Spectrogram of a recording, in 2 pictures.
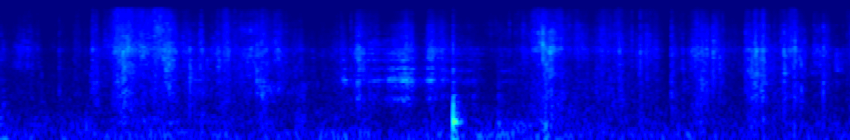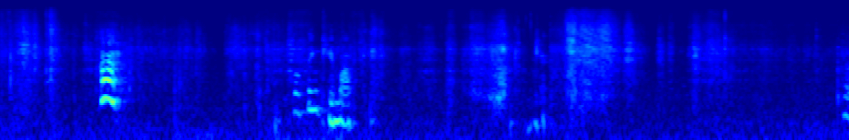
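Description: Crepe-paper streamer rustling and crinkling in bursts as it is pulled and wrapped around a foam wreath form. A short wavy squeak about halfway through is the loudest moment, followed a couple of seconds later by a low murmur.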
